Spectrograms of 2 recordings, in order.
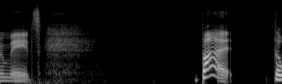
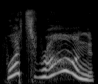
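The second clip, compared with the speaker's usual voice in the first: worried; 9 semitones higher, 5 dB quieter than usual. Retold or imitated. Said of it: "she's like".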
